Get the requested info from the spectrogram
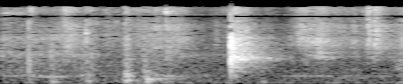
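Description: A hot glue gun being handled while beads of glue are dabbed on, giving faint taps and ticks with one sharp click about a second in.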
